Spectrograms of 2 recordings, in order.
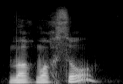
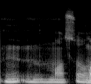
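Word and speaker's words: Meursault: Und wir lernen dort einen jungen Mann kennen, einen Franzosen, der heißt, jetzt muss ich nochmal gucken, wie er heißt, Morceau, so wird er ausgesprochen. – Das stimmt auf jeden Fall, Morceau.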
